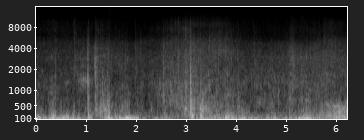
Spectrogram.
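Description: Wind buffeting the microphone on an open boat deck, with water washing against the hull, and a few short knocks spread through.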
